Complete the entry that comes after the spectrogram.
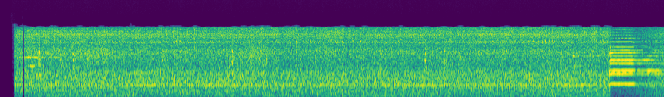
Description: A vehicle engine runs and a single horn honks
